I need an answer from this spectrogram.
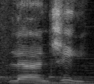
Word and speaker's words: lundi: Day of the week, lundi, like with a D, but in Michif, French, we say lundi, like it's G.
